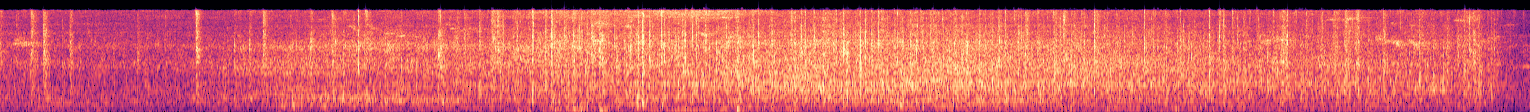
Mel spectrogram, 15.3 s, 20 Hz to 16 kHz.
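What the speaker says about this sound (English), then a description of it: "there's 6 coaches behind the engine, and you can see that she can handle those with ease with no problems at all" Hornby Princess Royal class model locomotive running steadily while hauling six coaches, a faint continuous rumble and rattle throughout, with no talking.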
